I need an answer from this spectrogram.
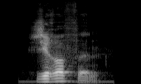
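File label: "Giraffen", Luxembourgish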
